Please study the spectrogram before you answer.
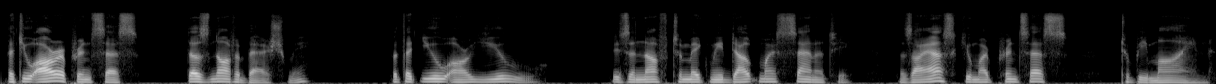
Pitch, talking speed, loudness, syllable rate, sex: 110 Hz, 155 wpm, -22 LUFS, 4.2 syllables/s, male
